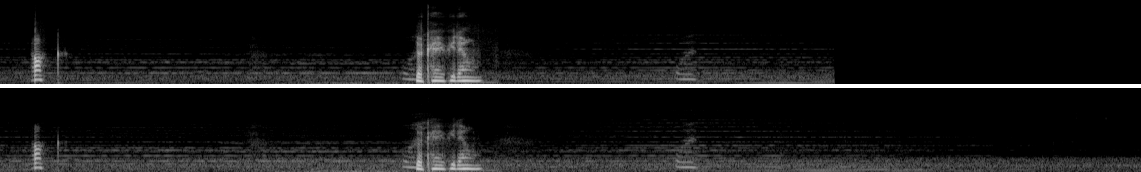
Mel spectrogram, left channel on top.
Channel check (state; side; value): drops out; left; at 8.3 s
